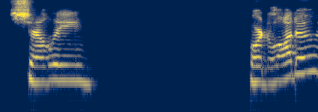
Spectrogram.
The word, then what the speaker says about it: Shelley Portolato: Today, we are here with Shelley Portolato.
